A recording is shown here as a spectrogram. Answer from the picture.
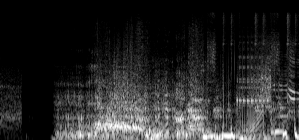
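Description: Faint stadium ambience cuts to a moment of silence, then a channel-ident sting starts about a second in: a big-cat roar sound effect over music, with a rising sweep near the end.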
